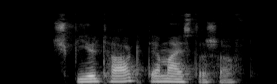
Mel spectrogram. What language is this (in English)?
German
